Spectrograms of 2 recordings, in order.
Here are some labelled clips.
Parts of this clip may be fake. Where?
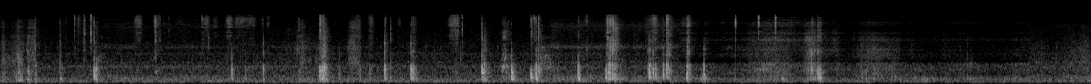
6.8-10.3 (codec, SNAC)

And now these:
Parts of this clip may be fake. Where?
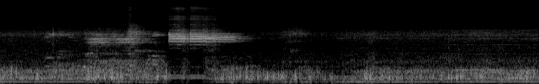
4.4-5.4 (codec, SNAC)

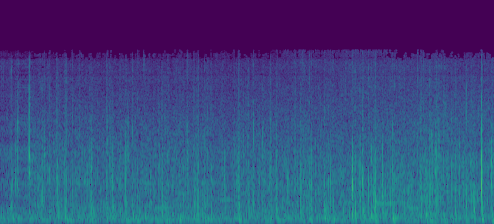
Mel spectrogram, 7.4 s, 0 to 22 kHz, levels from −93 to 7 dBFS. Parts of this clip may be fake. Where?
0.0-0.5 (codec, SNAC)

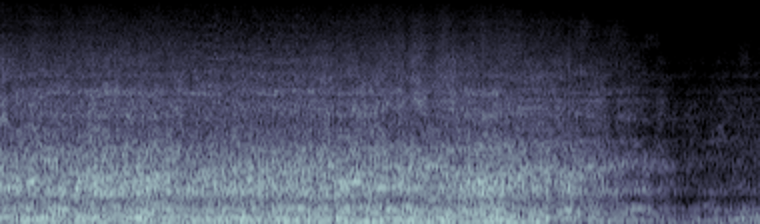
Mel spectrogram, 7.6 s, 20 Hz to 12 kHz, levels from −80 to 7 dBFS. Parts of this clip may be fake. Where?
0.0-1.9 (codec, SNAC); 3.1-7.6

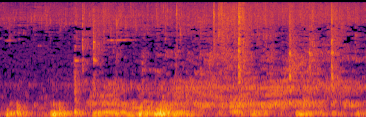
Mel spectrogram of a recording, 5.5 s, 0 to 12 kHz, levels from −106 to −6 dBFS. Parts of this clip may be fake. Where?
none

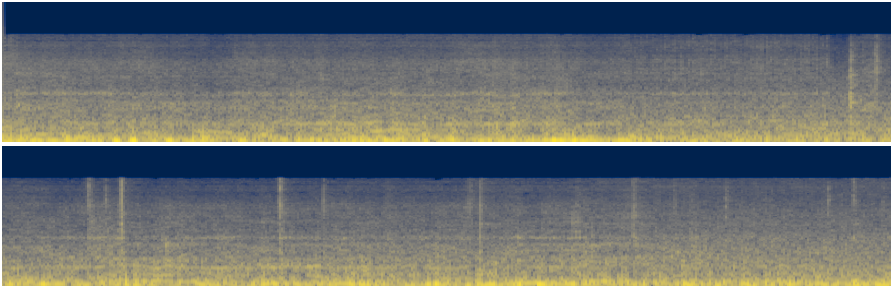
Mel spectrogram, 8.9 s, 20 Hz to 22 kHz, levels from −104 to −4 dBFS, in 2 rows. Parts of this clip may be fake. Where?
0.0-3.1 (codec, SNAC); 4.3-7.7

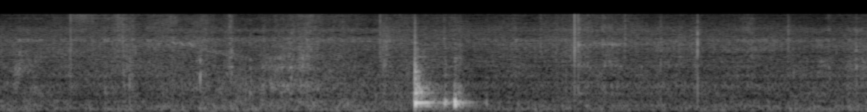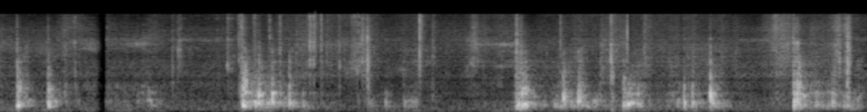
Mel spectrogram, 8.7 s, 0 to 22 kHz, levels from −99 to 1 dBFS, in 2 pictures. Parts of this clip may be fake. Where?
0.0-0.8 (codec, SNAC); 1.9-8.7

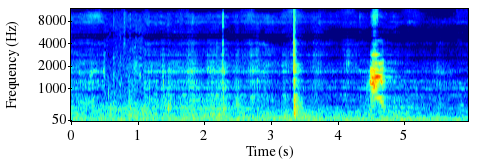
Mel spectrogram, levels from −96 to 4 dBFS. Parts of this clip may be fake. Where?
0.0-0.5 (codec, SNAC); 1.1-6.0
